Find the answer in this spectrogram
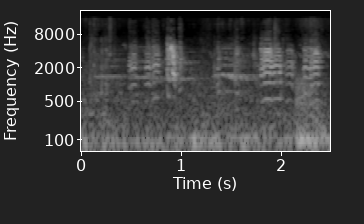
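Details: Young zebra finches with their mother give a handful of short, nasal, trumpet-like calls that overlap, each a brief buzzy honk, over a low steady hum.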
